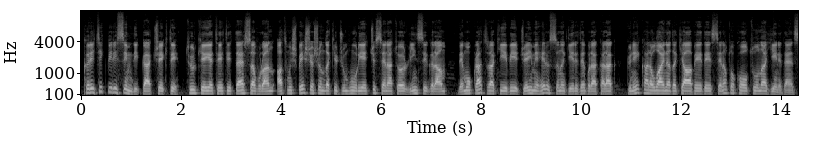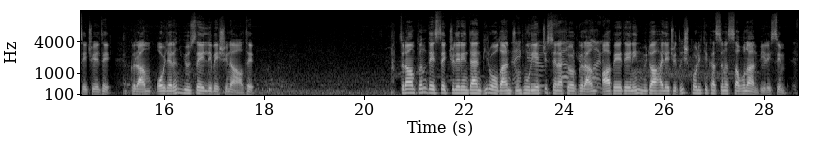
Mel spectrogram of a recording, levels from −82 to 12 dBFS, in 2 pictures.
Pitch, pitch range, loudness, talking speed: 125 Hz, 115-135 Hz, -21 LUFS, 95 wpm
